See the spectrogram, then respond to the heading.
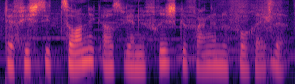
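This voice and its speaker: A woman's voice: mid-range voice, steady tone, brisk, darkish tone, faint music behind, lightly acted. An actress playing an eager, artless young country girl who chatters openly in a radio drama. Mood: eager, showing off.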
